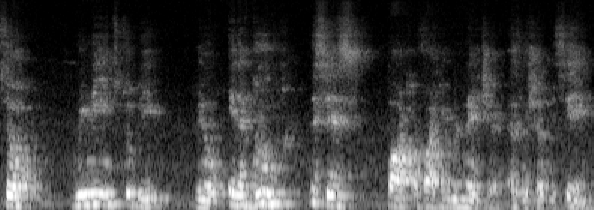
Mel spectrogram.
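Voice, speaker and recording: At a fairly slow pace, a man speaks at a fairly high pitch amid noticeable background noise and audible room echo. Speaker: soft skills trainer. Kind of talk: training lecture.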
